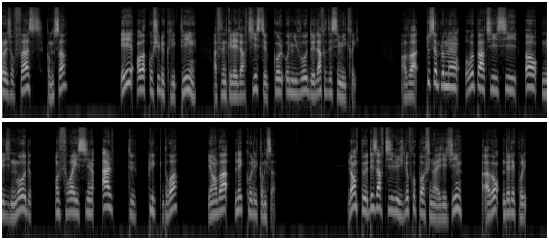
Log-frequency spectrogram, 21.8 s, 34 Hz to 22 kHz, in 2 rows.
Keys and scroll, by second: 8.9 Tab, 17.3 ctrl+z.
